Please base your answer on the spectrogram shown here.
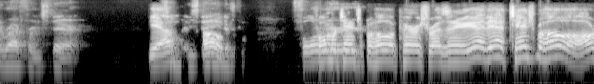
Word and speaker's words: Tangipahoa: Yeah, that was that is pronounced Tangipahoa.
